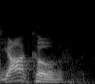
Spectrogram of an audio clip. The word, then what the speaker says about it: Yaakov: Jacob is Yaakov in Hebrew.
